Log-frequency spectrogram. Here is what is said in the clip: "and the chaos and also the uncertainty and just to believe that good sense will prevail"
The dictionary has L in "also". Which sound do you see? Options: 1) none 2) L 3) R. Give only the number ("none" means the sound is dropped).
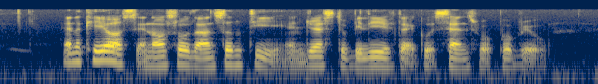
2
